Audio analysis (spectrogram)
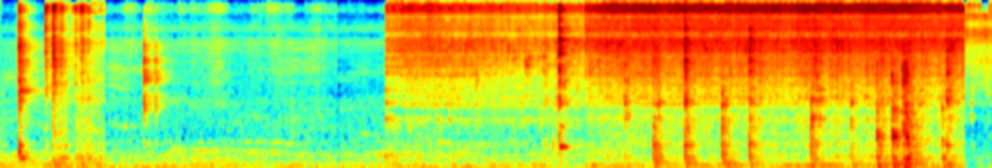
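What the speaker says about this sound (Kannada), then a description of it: "ಚಿಕನ್ ಒಗ್ಗರಣೆ ಹಾಕೊಬಿಡೋಣ ಅಂತ ಒಗ್ಗರಣೆಗೆ ಹಾಕ್ತಾಯಿದ್ದೀನಿ" Chicken frying in oil with onion and tomato, a soft sizzle that grows louder midway, with stirring scrapes and clinks against the pan.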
